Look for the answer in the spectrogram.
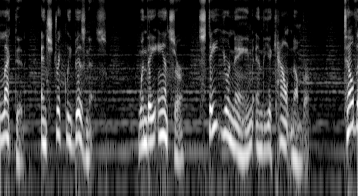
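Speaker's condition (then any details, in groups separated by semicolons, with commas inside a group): No condition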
